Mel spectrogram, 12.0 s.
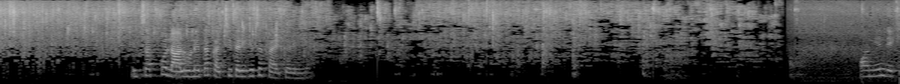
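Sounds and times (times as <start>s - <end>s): onions sizzling in oil: 0.0s - 12.0s
spatula scraping and tapping pan: 4.4s - 10.6s.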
